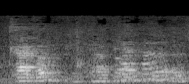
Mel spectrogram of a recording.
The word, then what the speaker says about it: kappa: Kappa. It's spelled small letter here, large letter here, as in keep.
